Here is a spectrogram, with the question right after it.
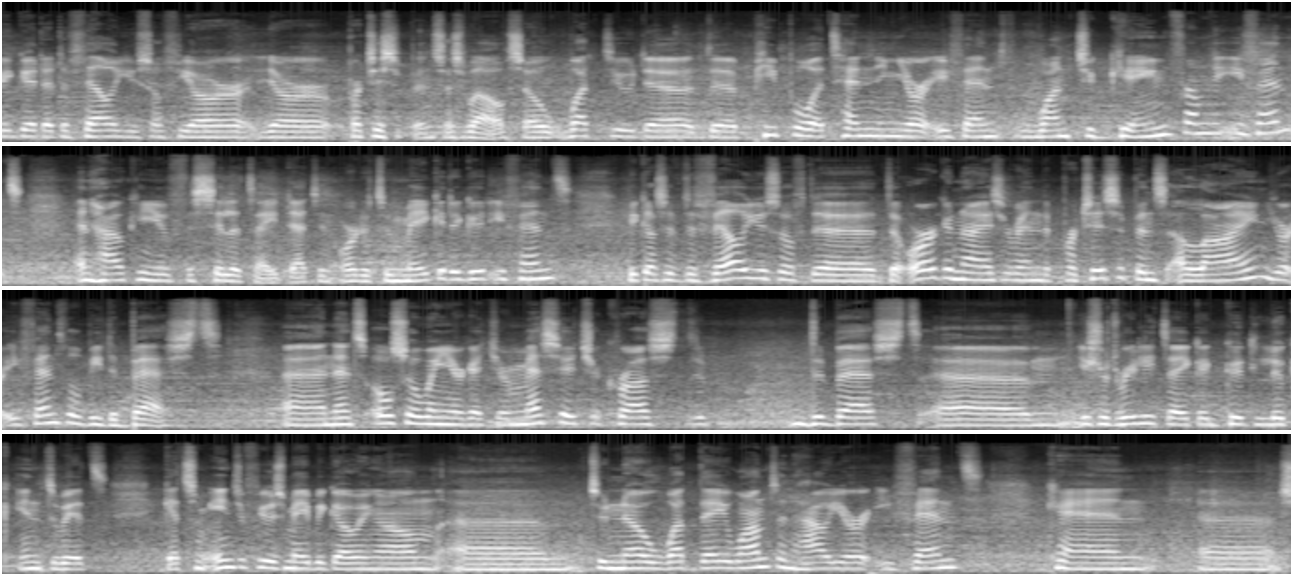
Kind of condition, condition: setting, busy venue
